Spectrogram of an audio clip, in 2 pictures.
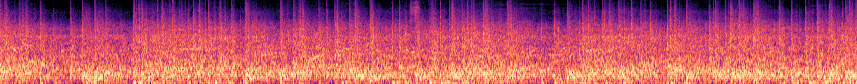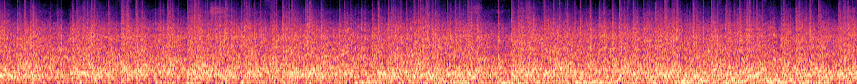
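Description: Fireworks display: a dense, continuous barrage of rapid bangs and crackling from aerial shells and crackling stars, with no pause throughout.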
